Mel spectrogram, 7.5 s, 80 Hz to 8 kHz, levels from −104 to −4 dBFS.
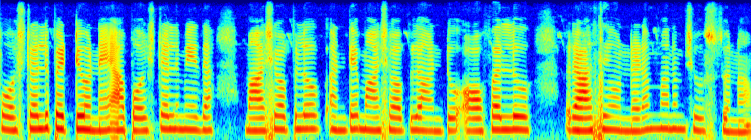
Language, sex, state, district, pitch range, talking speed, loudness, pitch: Telugu, female, Andhra Pradesh, Krishna, 220-245 Hz, 200 wpm, -19 LUFS, 230 Hz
